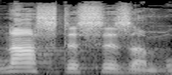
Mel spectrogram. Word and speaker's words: Gnosticism: The common teaching in the first century was called Gnosticism. We talked about that a little bit last week. It has a silent G at the beginning of it, and it comes from the Greek word meaning knowledge.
